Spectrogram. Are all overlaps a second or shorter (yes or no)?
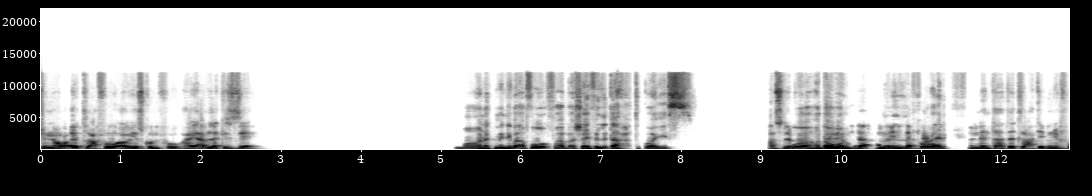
no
